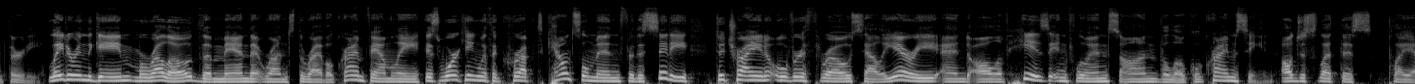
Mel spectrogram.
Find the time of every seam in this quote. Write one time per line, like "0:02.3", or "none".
0:12.8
